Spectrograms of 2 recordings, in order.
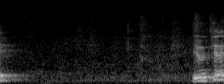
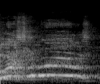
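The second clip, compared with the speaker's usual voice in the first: retold yelling; 13 semitones higher, faster than usual. Father pinned on the floor by relatives, high yell. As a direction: yell at them to let you go.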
